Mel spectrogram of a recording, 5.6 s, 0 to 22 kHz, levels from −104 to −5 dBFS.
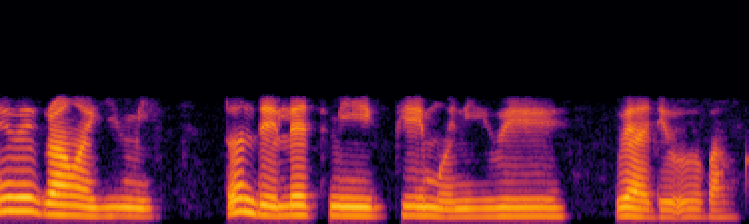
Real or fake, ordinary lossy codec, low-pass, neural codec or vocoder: real; none; 3.6 kHz; none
